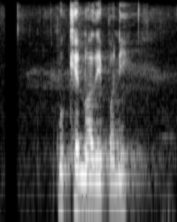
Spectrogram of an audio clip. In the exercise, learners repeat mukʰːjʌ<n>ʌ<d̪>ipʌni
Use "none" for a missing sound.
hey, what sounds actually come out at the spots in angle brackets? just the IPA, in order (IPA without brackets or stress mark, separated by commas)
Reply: n, d̪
